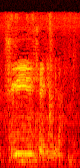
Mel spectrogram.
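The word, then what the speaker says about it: Žižek: 그래서 요거는 영어로 발음상으로 이게 JH에 가깝습니다. 그러니까 주의하는 발음입니다. 그래서 발음에 맞게 표기하자면은 쥐죄기입니다.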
